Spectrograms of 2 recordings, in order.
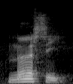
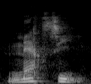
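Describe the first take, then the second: First: It has English vowels, like the English word mercy. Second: It has French vowels, ending in a long ee. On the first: The speaker calls it wrong. "not mercy" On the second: The speaker calls it right. "The middle sound is closer to the one in the word mer. And the second one is like sea"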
